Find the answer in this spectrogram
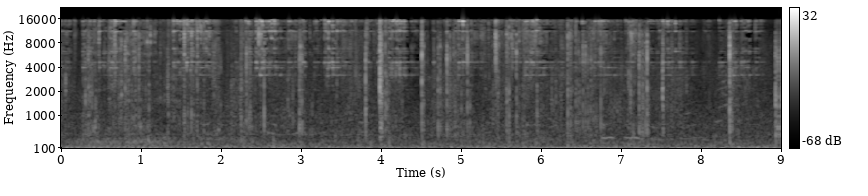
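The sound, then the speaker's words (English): A cane taps and scrapes against the ground in quick, uneven, fairly crisp strikes, over a steady low rumble of outdoor background noise. “And this tapping slash noise is my cane.”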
